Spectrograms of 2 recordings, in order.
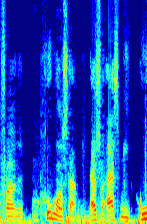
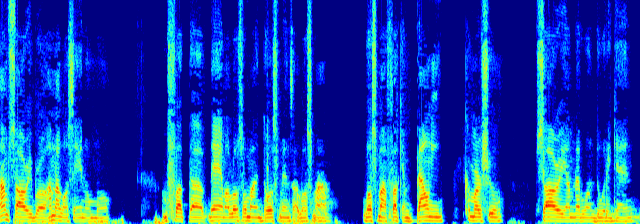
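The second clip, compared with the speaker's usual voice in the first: slow, clownish, plainly insincere fake-sorry tone; 3 semitones lower than usual. Acting out the apology people supposedly want, mock apology. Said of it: "You see how clown that shit is?".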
